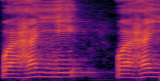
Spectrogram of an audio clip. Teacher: Rohmat towua Rohmat dawua ya tasdid yang didahului Fathul Makkah lebih yang berharakat fathah suaranya agak sedikit diangkat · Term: nabr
